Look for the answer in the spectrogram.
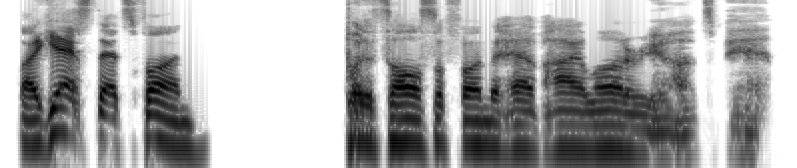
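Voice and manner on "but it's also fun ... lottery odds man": put-on, low, bothersome droning voice. Joking with another speaker about a team's chances: low, bothersome voice. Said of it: "your voice got really low and bothersome there just now".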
